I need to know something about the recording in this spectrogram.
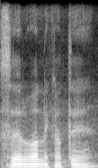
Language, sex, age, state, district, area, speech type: Santali, male, 18-30, Jharkhand, East Singhbhum, rural, spontaneous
